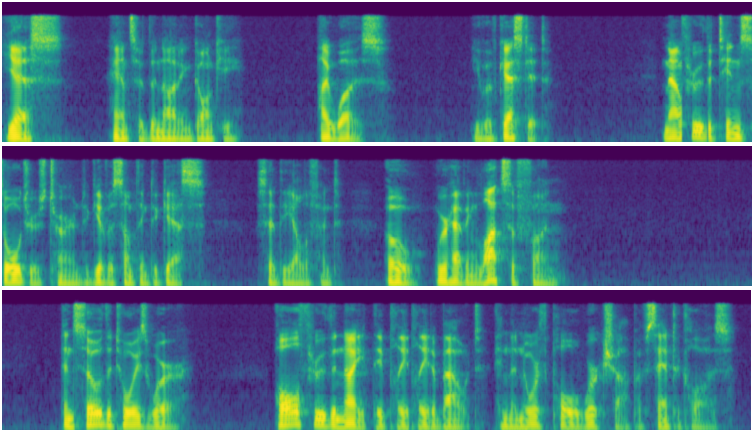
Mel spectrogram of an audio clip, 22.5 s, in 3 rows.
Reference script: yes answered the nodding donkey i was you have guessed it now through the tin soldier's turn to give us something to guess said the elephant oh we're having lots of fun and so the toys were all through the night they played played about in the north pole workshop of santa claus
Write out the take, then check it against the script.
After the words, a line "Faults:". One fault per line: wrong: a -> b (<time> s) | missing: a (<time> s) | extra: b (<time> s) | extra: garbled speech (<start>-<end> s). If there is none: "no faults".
yes answered the nodding donkey i was you have guessed it now through the tin soldier's turn to give us something to guess said the elephant oh we're having lots of fun and so the toys were all through the night they played played about in the north pole workshop of santa claus
Faults:
no faults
